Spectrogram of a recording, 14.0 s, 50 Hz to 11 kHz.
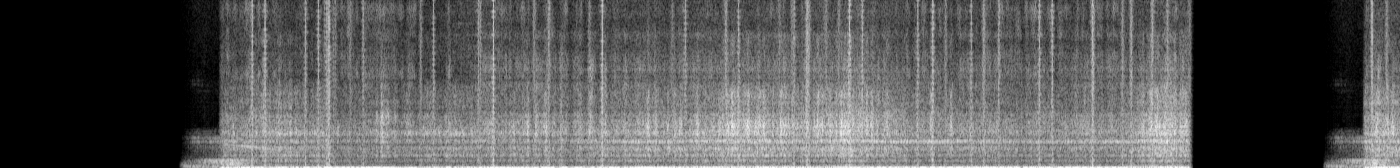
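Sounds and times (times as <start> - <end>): snowmobile engine rumble: 2.0 - 11.9, 13.5 - 14.0
thin steady whine: 2.2 - 11.9.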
